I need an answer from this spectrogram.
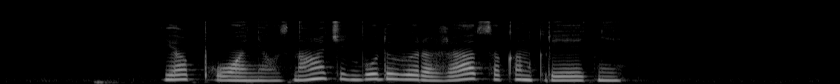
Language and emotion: Russian, sad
